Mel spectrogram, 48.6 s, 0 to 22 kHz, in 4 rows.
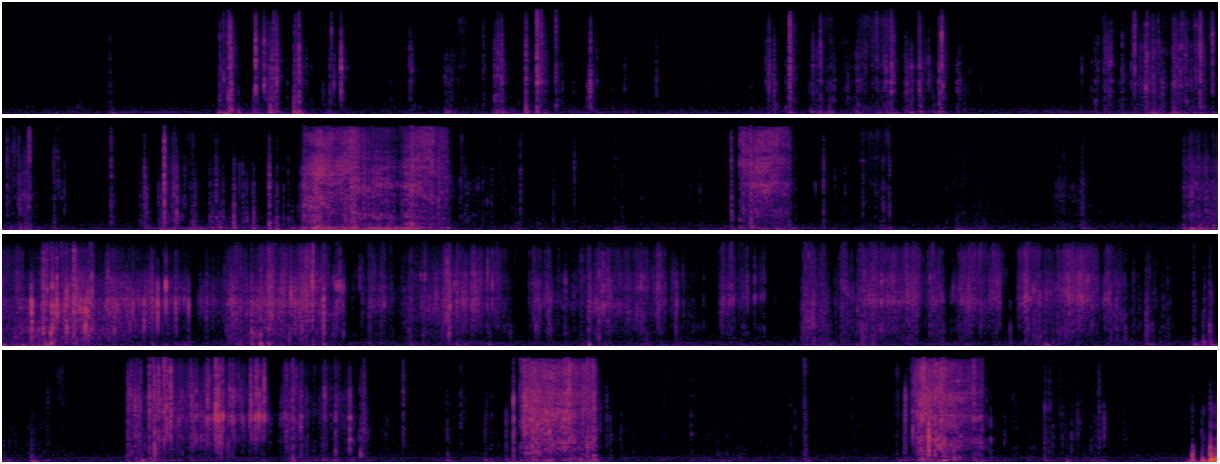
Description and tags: recorded by ZOOM H1
tear paper and plastic paper
tear, paper, rip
